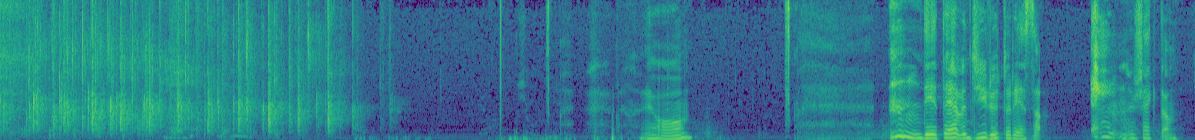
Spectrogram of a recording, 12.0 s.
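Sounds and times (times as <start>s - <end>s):
audience applause: 0.0s - 3.9s
speech: 6.4s - 7.0s, 8.9s - 10.5s, 11.3s - 11.9s.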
